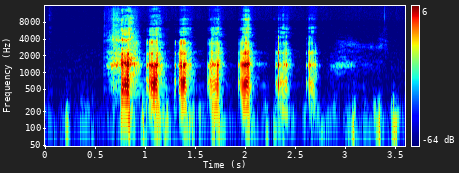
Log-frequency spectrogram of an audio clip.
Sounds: Laughter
